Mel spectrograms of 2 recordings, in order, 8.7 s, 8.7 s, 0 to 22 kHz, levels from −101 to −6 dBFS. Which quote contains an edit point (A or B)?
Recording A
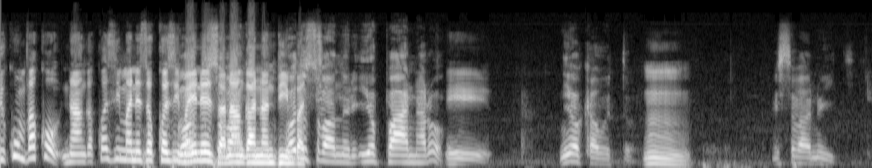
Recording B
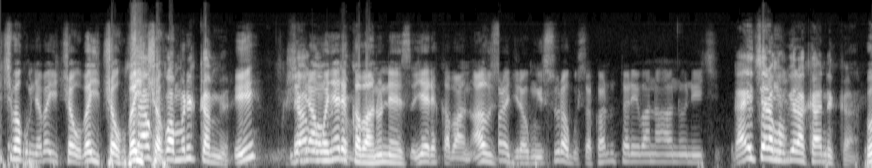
B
